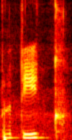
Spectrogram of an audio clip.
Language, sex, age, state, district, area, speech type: Marathi, female, 18-30, Maharashtra, Amravati, urban, spontaneous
